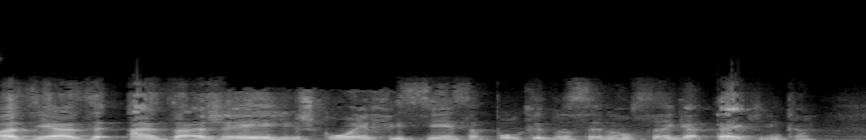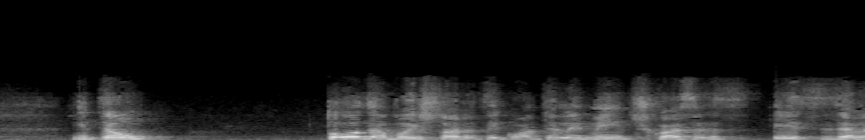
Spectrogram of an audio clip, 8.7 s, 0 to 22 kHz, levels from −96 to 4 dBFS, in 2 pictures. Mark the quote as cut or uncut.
uncut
